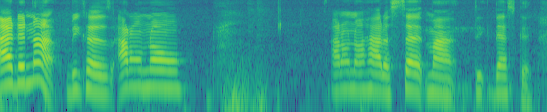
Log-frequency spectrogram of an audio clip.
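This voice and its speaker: In a very clean recording with a silent background, a woman's fairly high voice has a bright, sharp tone. She talks at a fairly slow pace, with long, frequent pauses. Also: ordinary pitch variation. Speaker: musician. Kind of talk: casual chat. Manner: soft-spoken; loud at times.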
